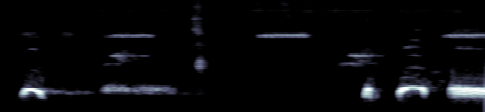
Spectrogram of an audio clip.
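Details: Vietnamese spotted dove giving a soft arched hoot and drawn-out murmur, then after a pause more hoots ending in a sustained loud coo; faint high chirps and a brief soft buzz between.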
